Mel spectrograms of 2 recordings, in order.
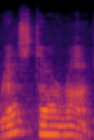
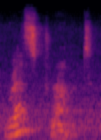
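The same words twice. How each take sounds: First: The word is said with the middle syllable. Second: The word is said without the middle syllable. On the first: The speaker calls it wrong. "I don't say restaurant" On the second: The speaker calls it right. "I'm skipping that whole middle syllable"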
